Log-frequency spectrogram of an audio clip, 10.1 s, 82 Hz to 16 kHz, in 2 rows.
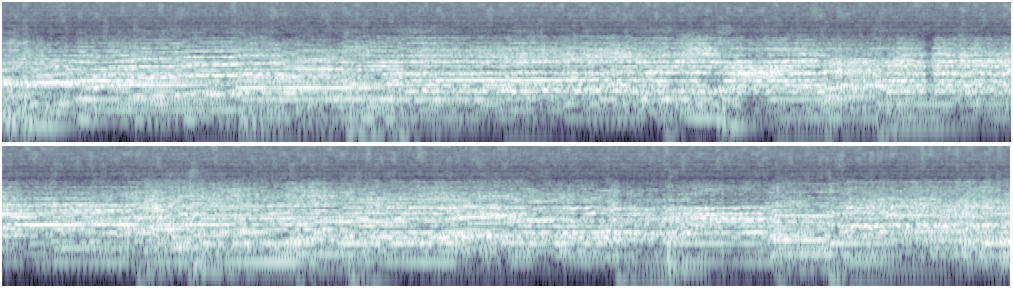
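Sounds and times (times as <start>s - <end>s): choir singing gospel harmony: 0.0s - 10.0s.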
